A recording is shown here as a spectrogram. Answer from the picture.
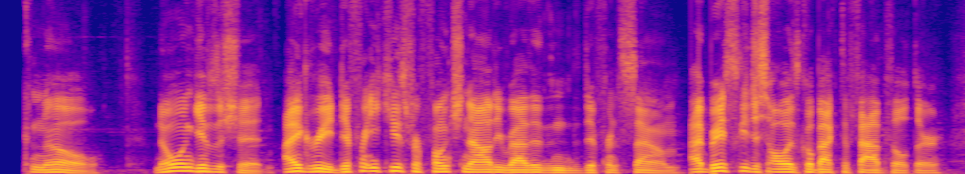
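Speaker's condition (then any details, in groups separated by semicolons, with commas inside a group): No condition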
